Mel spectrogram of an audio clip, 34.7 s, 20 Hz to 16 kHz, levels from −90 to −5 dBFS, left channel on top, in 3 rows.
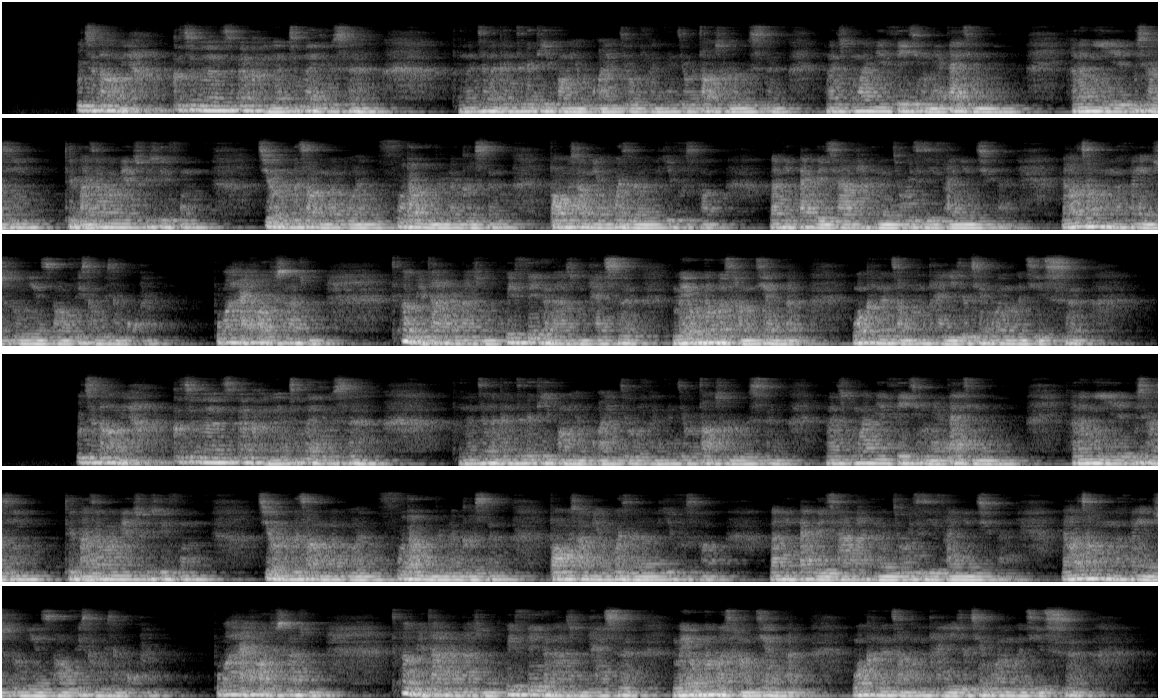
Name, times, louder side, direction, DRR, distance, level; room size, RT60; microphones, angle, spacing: voice 1, 0.8-11.9 12.2-24.7 25.3-34.3, equal, 5° left, -8 dB, 1.9 m, -27 dB
10.0 x 5.1 x 2.6 m, 1.3 s
head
